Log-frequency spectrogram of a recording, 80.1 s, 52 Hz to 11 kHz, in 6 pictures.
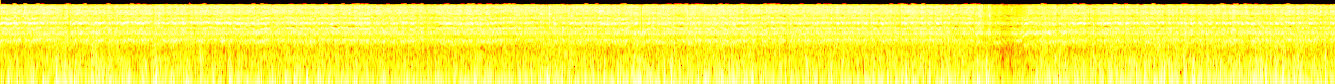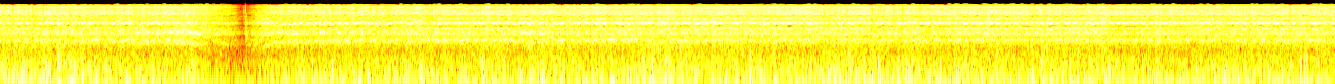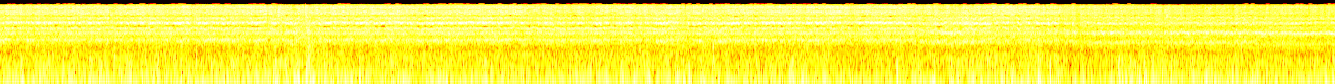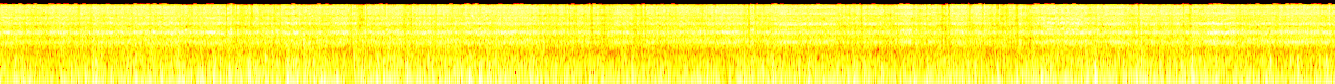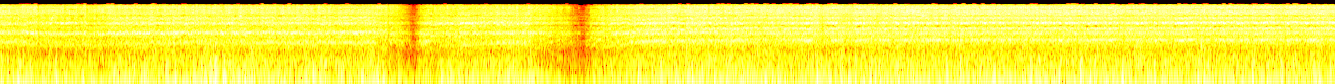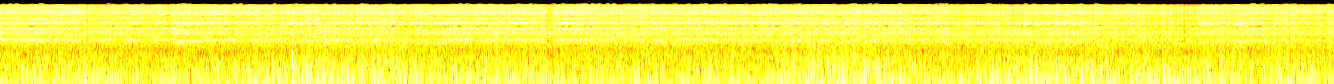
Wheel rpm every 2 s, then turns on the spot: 230, 220, 220, 210, 210, 210, 220, 160, 190, 230, 230, 230, 220, 230, 230, 230, 230, 230, 210, 170, 190, 200, 200, 200, 200, 200, 190, 160, 130, 120, 220, 230, 240, 240, 230, 230, 230, 230, 220, 230.
none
